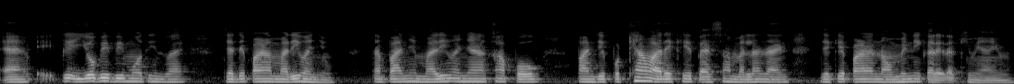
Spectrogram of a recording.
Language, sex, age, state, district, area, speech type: Sindhi, male, 18-30, Gujarat, Kutch, urban, spontaneous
